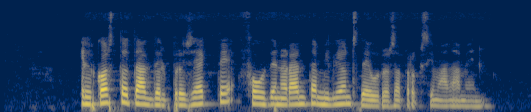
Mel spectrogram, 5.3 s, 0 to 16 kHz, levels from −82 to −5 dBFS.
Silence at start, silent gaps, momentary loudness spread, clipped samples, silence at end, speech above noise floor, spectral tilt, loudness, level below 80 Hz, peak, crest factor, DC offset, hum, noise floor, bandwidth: 0.8 s; none; 13 LU; under 0.1%; 0.4 s; 43 dB; -8.5 dB/octave; -23 LUFS; -50 dBFS; -2 dBFS; 22 dB; under 0.1%; none; -66 dBFS; 11.5 kHz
